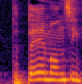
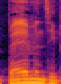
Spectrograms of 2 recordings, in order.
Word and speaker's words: Bermondsey: I went on the Bermondsey Beer Mile. I hadn't even heard of it. – Bermondsey, pronouncing it wrong. Bermondsey Beer Mile.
